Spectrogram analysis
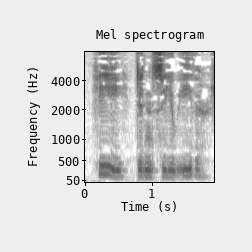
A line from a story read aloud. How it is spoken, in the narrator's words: whispered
